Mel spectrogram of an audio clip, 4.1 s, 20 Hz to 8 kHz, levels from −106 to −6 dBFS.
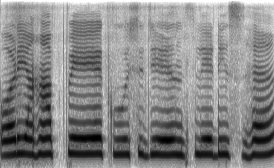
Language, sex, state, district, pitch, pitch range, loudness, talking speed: Hindi, female, Bihar, Vaishali, 270 Hz, 260-275 Hz, -14 LUFS, 100 wpm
